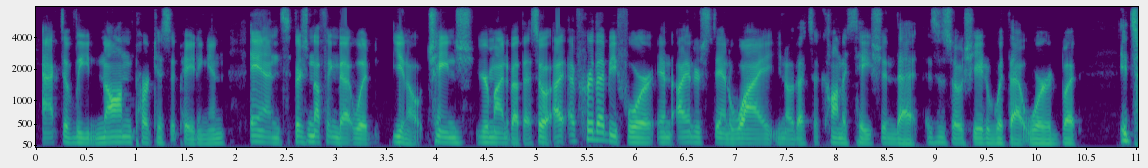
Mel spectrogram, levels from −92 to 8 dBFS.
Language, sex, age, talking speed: English, male, 20-39, 200 wpm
